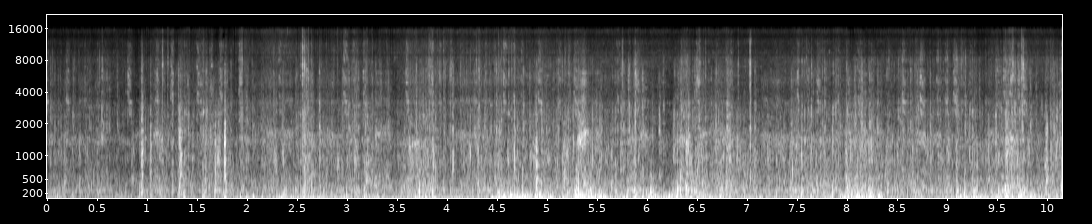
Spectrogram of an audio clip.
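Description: Raw audio from a DJI Osmo Action 3's built-in microphone on a mountain bike descending a dirt trail: a steady low rumble of wind and tyre noise, with scattered clicks and knocks as the bike rolls over rocks and roots.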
